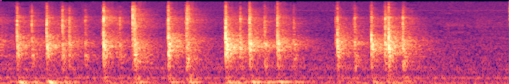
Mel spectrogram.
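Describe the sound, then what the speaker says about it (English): Steady typing on a computer keyboard while entering login details, a run of close, quick clicking keystrokes with brief pauses between bursts, no voices. "I'm going to go ahead and start typing in my Del Mar information here."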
